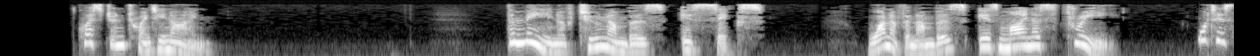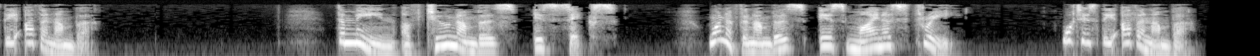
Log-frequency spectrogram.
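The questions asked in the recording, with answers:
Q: What is the other number?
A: 15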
